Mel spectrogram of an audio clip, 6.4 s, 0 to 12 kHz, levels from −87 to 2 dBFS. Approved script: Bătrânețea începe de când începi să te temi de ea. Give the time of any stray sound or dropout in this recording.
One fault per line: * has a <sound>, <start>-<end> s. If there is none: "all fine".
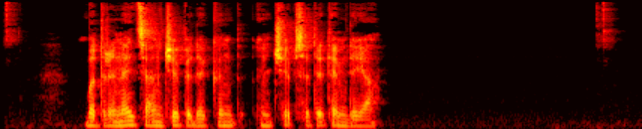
all fine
